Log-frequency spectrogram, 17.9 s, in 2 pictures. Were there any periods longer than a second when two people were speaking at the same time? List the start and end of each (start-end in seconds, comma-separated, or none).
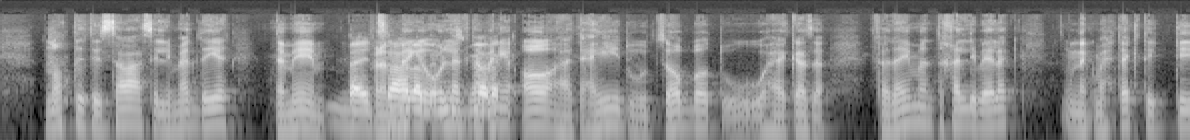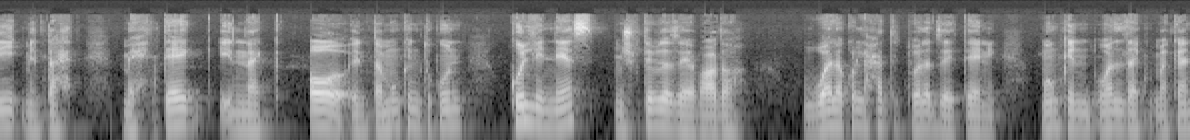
2.4-4.0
